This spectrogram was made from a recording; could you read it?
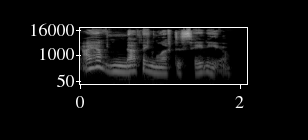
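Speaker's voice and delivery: solemn, very serious, grave and weighty delivery. Recounting a phrase she kept hearing while dyeing her hair, retelling in a very serious tone. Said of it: "Like in a very like serious tone".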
